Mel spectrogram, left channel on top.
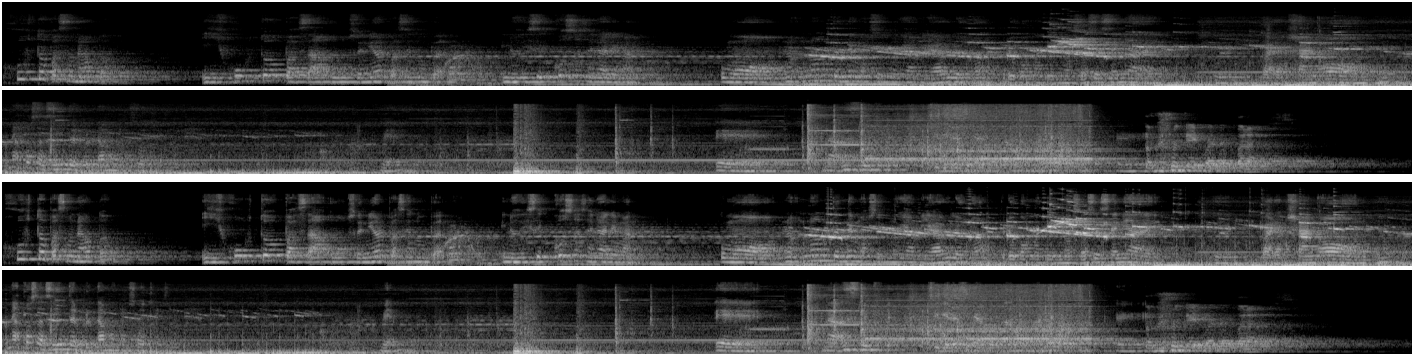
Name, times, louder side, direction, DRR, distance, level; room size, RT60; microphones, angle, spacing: voice 1, 0.0-1.2 2.0-4.7 5.0-6.4 7.2-11.7 12.0-15.8 17.9-18.2 21.2-21.8 22.3-25.5, right 3 dB, 80° right, 6 dB, 1.0 m, -29 dB
sound 1, 3.9-19.3, right 4 dB, 60° right, 0.8 m, -26 dB
sound 2, 11.9-25.0, equal, ahead, 0.4 m, -29 dB
voice 2, 25.5-27.0, left 1 dB, 20° left, 2 dB, 1.4 m, -29 dB
11.5 x 7.6 x 7.5 m, 2.6 s
head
